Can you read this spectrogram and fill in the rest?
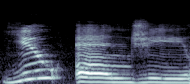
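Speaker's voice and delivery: each letter said slowly and separately; slow letter spelling. Shown as a demonstration. Teacher spelling U N G slowly for students. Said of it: "spelling letters for decoding".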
